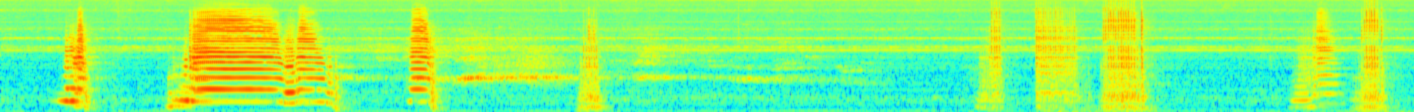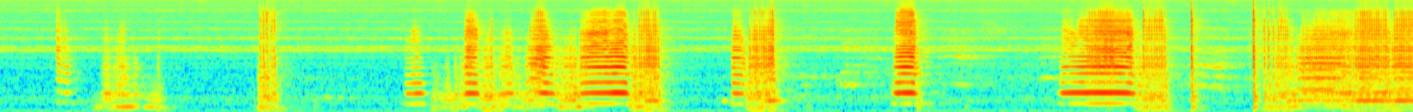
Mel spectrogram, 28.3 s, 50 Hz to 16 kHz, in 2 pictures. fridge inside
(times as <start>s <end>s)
16.7s 28.2s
